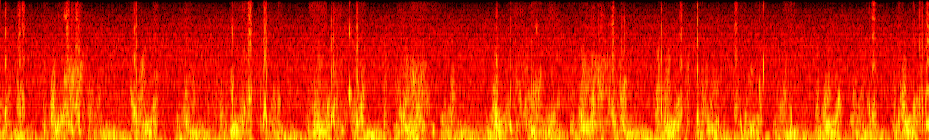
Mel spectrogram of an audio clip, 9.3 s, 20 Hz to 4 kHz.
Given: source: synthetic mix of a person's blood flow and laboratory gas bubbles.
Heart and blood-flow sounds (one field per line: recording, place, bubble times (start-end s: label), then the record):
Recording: Doppler ultrasound of blood flow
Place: precordium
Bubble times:
0.03-0.09 s: bubbles
0.16-0.26 s: bubbles
0.44-0.48 s: bubbles
0.55-0.83 s: bubbles
1.28-1.43 s: bubbles
1.52-1.59 s: bubbles
1.83-1.93 s: bubbles
2.29-2.54 s: bubbles
2.57-2.71 s: bubbles
2.76-2.83 s: bubbles
3.09-3.67 s: bubbles
3.96-4.39 s: bubbles
4.89-5.02 s: bubbles
5.08-5.61 s: bubbles
5.67-6.29 s: bubbles
6.58-6.66 s: bubbles
6.75-6.87 s: bubbles
6.94-7.03 s: bubbles
7.12-7.22 s: bubbles
7.33-7.46 s: bubbles
7.56-7.67 s: bubbles
7.83-7.96 s: bubbles
8.66-8.79 s: bubbles
8.96-9.04 s: bubbles
9.11-9.30 s: bubbles
From the record:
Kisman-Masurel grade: 242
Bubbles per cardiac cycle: several, 3 to 8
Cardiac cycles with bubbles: 100%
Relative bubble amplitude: moderate (0.250 to 0.450)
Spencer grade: 3 (all of the cardiac periods contain showers or single bubble signals, but not dominating or overriding the cardiac motion signals)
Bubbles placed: anywhere in the cardiac cycle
